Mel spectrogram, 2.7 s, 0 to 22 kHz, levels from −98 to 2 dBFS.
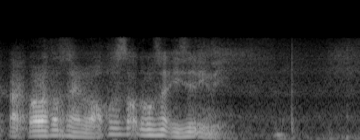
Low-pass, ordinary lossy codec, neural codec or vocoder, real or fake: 7.2 kHz; none; codec, 16 kHz in and 24 kHz out, 0.9 kbps, LongCat-Audio-Codec, four codebook decoder; fake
